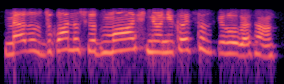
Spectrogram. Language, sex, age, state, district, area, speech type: Kashmiri, female, 18-30, Jammu and Kashmir, Budgam, rural, conversation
